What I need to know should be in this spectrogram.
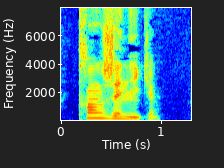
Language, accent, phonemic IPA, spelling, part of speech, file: French, France, /tʁɑ̃s.ʒe.nik/, transgénique, adjective, LL-Q150 (fra)-transgénique.wav
- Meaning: transgenic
